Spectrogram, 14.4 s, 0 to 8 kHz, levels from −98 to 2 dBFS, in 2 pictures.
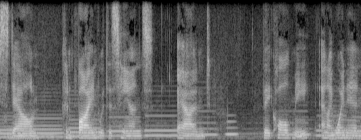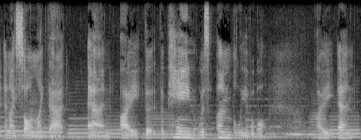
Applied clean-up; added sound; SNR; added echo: none; Wind instrument, woodwind instrument; 8 dB; none.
